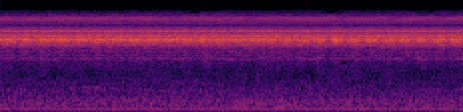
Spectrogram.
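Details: A steady, loud, high-pitched buzzing drone of cicadas, unbroken and evenly pulsed, with only a faint low hum beneath.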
